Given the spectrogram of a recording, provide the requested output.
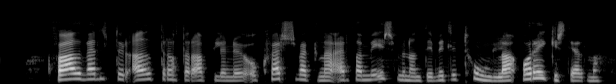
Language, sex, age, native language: Icelandic, male, 30-39, Icelandic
